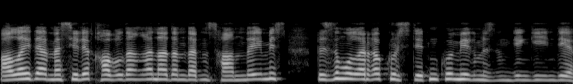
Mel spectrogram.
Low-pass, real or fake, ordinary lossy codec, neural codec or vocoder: 7.2 kHz; fake; none; codec, 16 kHz, 4 kbps, FreqCodec, larger model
